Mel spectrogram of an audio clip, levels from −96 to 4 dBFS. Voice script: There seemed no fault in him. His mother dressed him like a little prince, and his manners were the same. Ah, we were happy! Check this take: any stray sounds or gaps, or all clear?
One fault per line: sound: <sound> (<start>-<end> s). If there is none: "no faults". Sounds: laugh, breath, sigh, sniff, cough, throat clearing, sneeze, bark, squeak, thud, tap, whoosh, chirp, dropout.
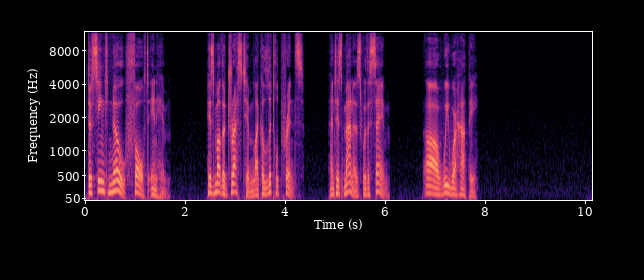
no faults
